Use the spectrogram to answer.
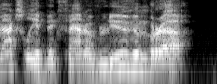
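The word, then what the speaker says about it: Löwenbräu: a big fan of luvembra or in america most well people pronounce it low and brow right i love that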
